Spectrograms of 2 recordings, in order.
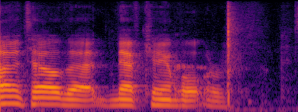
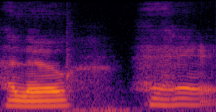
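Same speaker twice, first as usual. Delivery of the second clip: creepy put-on voice, quieter; 7 dB quieter than usual. Retelling a scene where the phone rings, say the caller's greeting in a creepy voice. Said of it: "it's the creepy voice".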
